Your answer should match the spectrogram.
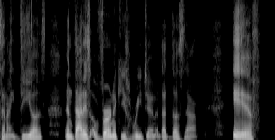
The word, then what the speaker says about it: Wernicke's: And I know it's spelled Wernicke's with a W, but it's Wernicke's region.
